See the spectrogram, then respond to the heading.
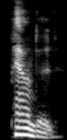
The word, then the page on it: pounded: Australian English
